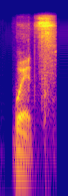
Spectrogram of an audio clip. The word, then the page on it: width: British English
